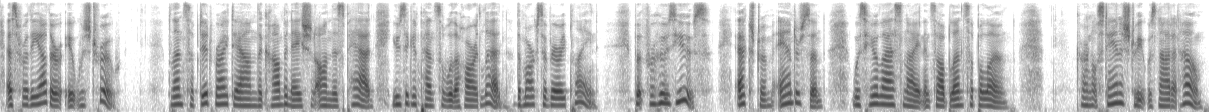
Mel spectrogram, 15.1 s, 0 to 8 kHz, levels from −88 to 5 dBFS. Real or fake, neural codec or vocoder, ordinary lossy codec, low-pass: real; none; Opus, 64 kbps; 7.2 kHz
